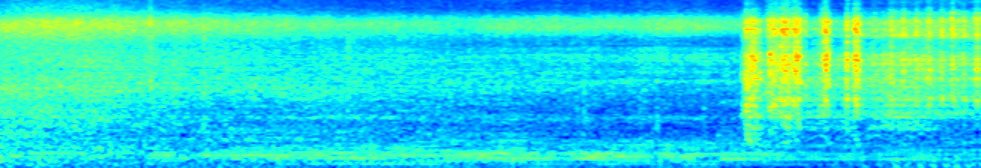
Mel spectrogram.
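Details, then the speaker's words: Honda Beat injection scooter after CVT repair for a growling, weak-pulling drive; smooth even drone with no belt-side grinding, some clatter near the end; still slight clutch shoe slip from excess oil in the CVT. "Suaranya sudah halus, tidak seperti tadi."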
